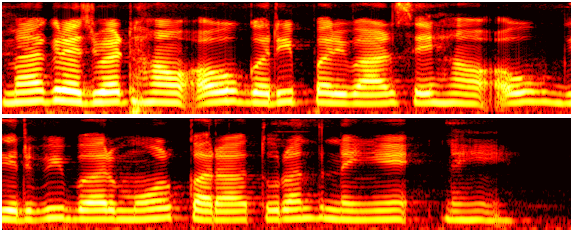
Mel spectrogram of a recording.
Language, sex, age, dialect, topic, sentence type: Chhattisgarhi, female, 31-35, Central, banking, question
